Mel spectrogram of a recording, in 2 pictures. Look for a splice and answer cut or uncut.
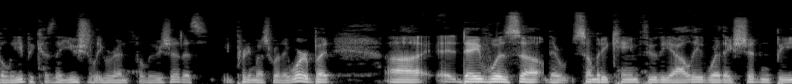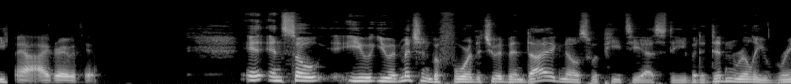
cut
